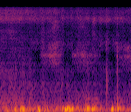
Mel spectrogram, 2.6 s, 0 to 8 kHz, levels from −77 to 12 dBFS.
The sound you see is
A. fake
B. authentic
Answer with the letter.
A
